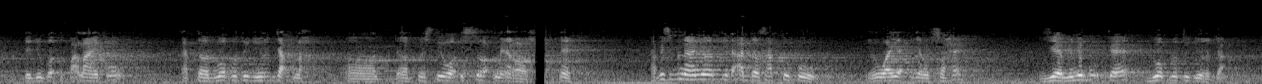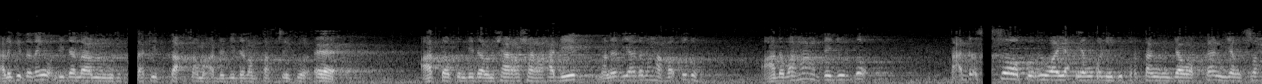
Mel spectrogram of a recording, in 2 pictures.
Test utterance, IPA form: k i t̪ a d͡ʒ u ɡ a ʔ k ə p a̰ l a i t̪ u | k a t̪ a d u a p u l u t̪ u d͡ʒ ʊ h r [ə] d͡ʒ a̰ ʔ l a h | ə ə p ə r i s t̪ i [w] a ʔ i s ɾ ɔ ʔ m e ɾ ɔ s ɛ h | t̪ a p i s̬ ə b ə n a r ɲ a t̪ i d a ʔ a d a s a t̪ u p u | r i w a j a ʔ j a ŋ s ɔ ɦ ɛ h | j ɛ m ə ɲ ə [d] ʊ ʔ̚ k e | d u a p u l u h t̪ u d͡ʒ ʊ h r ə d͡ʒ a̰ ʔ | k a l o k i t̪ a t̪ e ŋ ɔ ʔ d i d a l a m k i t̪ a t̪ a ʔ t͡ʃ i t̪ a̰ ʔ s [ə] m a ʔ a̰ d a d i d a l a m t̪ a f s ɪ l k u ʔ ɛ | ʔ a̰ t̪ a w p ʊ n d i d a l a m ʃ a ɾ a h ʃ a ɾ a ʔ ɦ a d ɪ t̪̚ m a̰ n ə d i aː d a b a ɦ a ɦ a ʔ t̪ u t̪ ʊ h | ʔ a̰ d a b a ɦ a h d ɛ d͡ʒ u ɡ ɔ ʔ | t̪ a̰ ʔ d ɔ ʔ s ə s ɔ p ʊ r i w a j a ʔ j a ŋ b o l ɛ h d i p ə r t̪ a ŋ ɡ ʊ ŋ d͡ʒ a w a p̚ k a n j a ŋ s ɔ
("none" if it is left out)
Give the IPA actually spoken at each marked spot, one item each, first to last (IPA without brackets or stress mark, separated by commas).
ə, w, b, a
